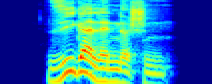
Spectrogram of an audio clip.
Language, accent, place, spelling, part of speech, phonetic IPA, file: German, Germany, Berlin, siegerländischen, adjective, [ˈziːɡɐˌlɛndɪʃn̩], De-siegerländischen.ogg
- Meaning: inflection of siegerländisch: 1. strong genitive masculine/neuter singular 2. weak/mixed genitive/dative all-gender singular 3. strong/weak/mixed accusative masculine singular 4. strong dative plural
